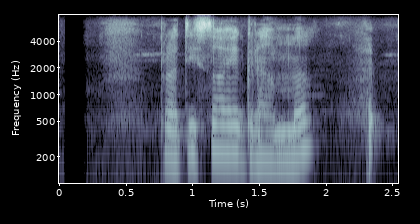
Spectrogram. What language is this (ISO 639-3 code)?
nep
